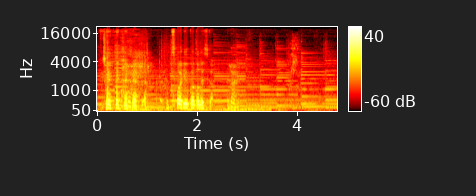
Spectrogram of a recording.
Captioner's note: laughs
